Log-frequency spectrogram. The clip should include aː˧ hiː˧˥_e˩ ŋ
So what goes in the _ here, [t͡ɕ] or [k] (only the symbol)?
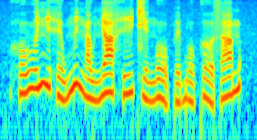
t͡ɕ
